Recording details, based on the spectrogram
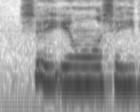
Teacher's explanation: شیء شہید، یہاں پر اخفا ہوگا، ناک میں چھپا کے غنہ کیا جائے گا، آخر میں حروف قلقلہ ہے، دال میں آواز پلٹ کر آئے گی، ٹھیک ہے۔ ان الذین فتنوا المؤمنین والمؤمنات، یہاں پر حمزہ پہ سکون ہے تو جھٹکا دیں گے، یا مدہ ہے، کھینچ کے پڑھیں گے۔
